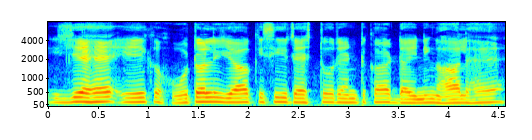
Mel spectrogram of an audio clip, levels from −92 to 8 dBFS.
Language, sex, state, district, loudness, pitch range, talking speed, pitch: Hindi, male, Haryana, Rohtak, -16 LUFS, 135-155 Hz, 130 wpm, 145 Hz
